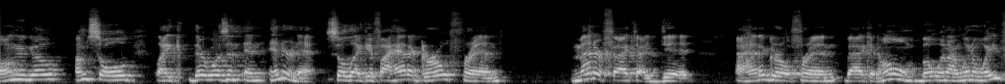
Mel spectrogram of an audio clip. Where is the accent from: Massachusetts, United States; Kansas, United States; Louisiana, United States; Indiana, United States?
Kansas, United States; Salina; also born or lived in Wellington, Kansas; I was from Salina, which was like three times the size.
